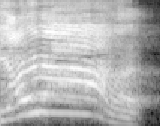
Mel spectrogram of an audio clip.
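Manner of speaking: loud high cry of frustration; fed up outburst. Retold or imitated. Student storms off, high loud fed-up cry. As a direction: blow up in exasperation. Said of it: "Il est dans tous ses états".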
